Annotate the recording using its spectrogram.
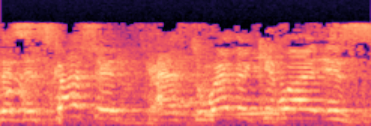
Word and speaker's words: quinoa: where there's a discussion about quinoa, or quinoa, how is it pronounced? – Quinoa.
